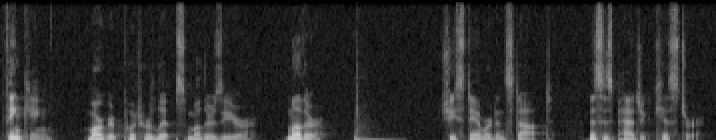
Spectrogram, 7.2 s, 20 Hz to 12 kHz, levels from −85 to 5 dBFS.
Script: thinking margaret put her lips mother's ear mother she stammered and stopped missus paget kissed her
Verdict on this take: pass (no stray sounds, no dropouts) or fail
fail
